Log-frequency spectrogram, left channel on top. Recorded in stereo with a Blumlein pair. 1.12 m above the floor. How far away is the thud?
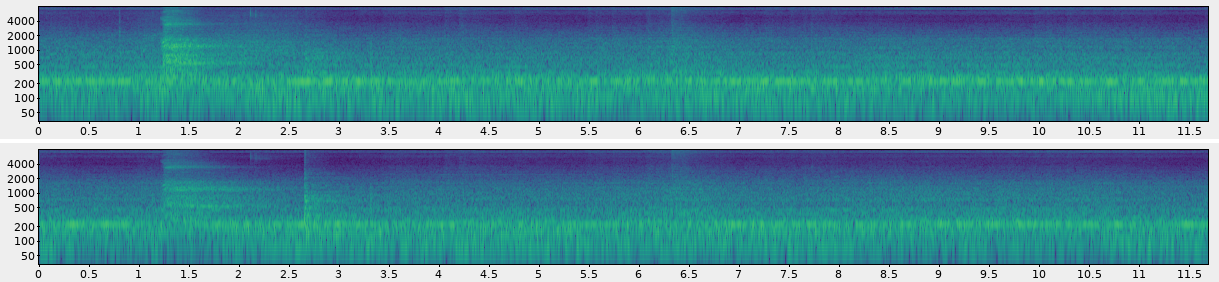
About 1.6 m.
